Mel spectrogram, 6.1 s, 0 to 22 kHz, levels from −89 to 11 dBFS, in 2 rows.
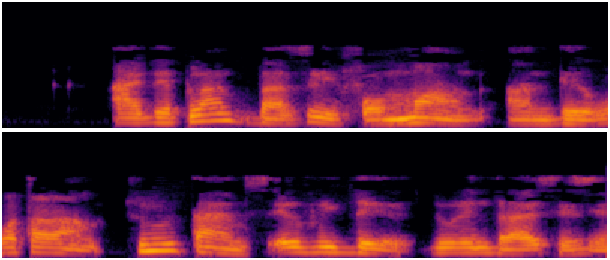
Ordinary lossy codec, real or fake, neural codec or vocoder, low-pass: MP3, 24 kbps; fake; codec, 44.1 kHz, 2.6 kbps, SNAC; 7.2 kHz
